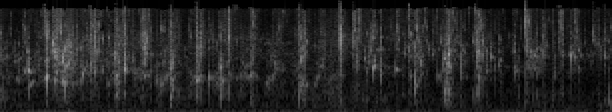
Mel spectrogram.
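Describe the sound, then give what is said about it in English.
Running water splashes over hands being washed, a steady, irregular wet patter and trickle with no pause or talk across the whole stretch. “It's morning. Every day I wash my hands.”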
